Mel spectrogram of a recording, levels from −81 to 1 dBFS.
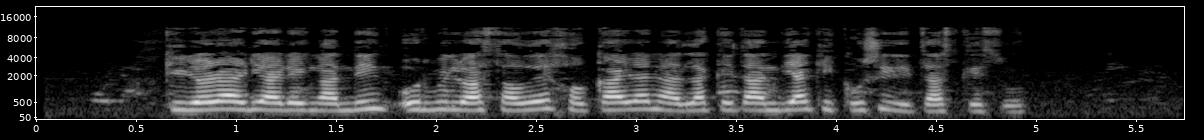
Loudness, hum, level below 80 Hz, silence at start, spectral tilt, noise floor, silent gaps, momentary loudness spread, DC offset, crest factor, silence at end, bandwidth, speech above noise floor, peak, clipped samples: -21 LUFS; none; -70 dBFS; 0.3 s; -3.5 dB/octave; -59 dBFS; none; 13 LU; under 0.1%; 18 dB; 0.8 s; 11.5 kHz; 38 dB; -4 dBFS; under 0.1%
